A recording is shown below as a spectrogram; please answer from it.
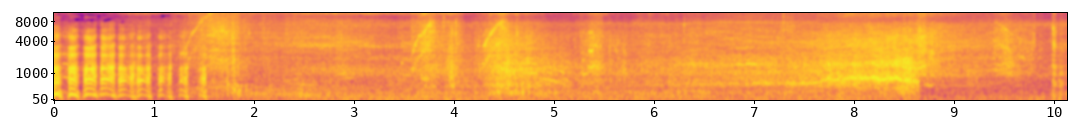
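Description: Large-scale electric RC truck's brushless motor whining under throttle, its pitch rising and falling as it speeds over the dirt track. It ends in a steadier rising whine that cuts off suddenly near the end.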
